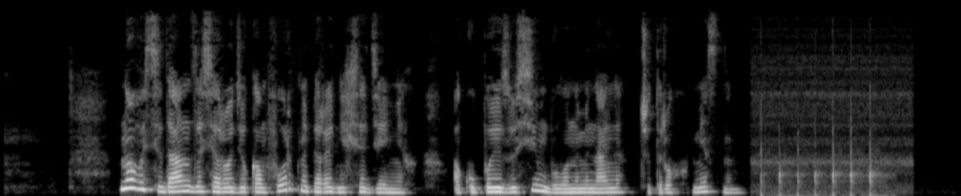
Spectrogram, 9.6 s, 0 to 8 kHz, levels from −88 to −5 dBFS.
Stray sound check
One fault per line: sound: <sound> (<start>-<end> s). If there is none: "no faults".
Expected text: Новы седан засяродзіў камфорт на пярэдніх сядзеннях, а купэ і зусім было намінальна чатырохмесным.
sound: thud (7.6-9.0 s)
